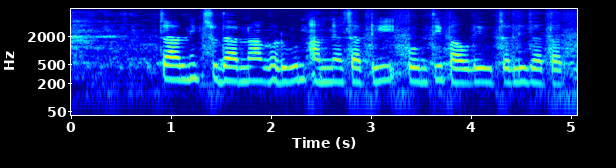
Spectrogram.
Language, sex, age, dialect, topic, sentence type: Marathi, female, 25-30, Standard Marathi, banking, statement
